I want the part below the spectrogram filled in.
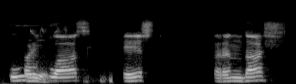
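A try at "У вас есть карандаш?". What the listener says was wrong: उवास, ये करंदाश, वाश नहीं होता है। देयर इज नो श, देयर इज एस, वास, उवास, ये करंदाश।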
